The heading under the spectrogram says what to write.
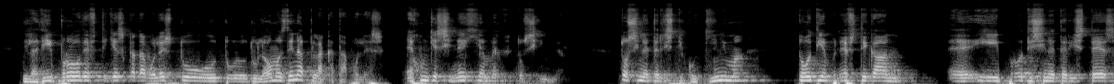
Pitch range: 120-150 Hz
